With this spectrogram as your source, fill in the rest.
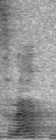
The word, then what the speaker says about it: wrapped: He who is wrapped in purple robes. Look at this word. W-R-A-P-P-E-D. Wrapped. W pronounce. W is silent. So do not pronounce it.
